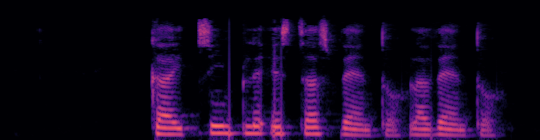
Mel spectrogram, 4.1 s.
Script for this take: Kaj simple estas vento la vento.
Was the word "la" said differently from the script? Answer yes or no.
no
